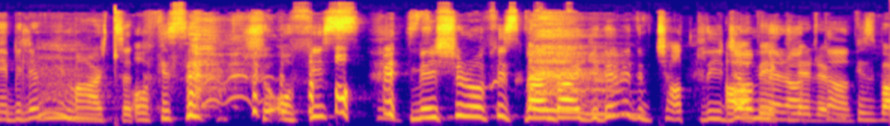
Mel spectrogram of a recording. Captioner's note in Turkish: kahkaha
